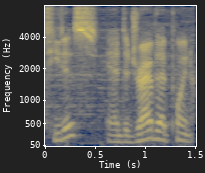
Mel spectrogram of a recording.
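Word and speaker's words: Tidus: spelled that name um as though it rhymes with the detergent tide yeah uh apparently apparently it's actually supposed to be pronounced tetus and to drive that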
